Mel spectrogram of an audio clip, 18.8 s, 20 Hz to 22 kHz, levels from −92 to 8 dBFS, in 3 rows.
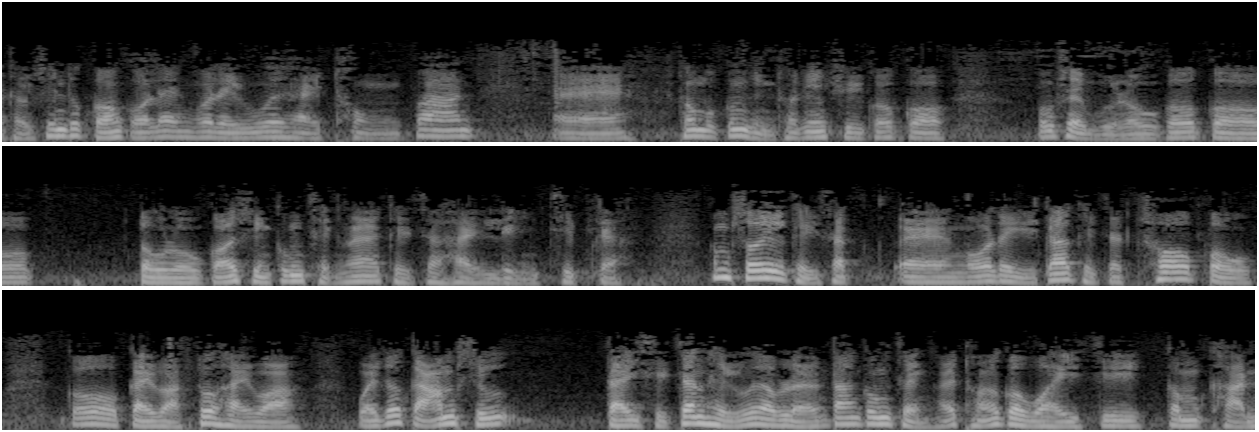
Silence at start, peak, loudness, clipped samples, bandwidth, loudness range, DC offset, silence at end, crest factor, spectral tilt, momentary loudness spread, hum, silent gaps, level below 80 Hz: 0 s; -8 dBFS; -29 LUFS; under 0.1%; 8 kHz; 5 LU; under 0.1%; 0 s; 20 dB; -7.5 dB/octave; 11 LU; none; none; -56 dBFS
